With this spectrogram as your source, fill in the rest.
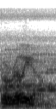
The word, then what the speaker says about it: Barillio: what else I had murillo it seems like I have some other things hey it's actually beryllium beryllium yes oh I said it wrong I'm so sorry Verrilli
